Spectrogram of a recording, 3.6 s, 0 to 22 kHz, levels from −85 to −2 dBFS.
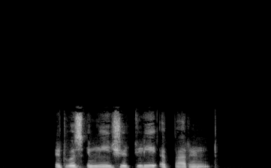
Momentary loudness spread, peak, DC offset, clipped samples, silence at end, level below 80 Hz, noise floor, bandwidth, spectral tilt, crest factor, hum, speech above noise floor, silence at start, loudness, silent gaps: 12 LU; -8 dBFS; under 0.1%; under 0.1%; 0.85 s; -66 dBFS; -86 dBFS; 8.2 kHz; -4 dB/octave; 20 dB; none; 60 dB; 0.75 s; -25 LUFS; none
